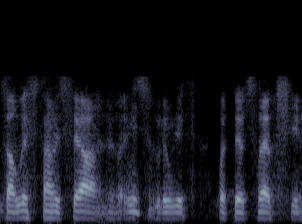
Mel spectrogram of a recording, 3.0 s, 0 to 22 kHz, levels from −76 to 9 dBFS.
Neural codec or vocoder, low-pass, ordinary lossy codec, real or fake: codec, 16 kHz, 0.5 kbps, FreqCodec, larger model; 5.4 kHz; Opus, 16 kbps; fake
